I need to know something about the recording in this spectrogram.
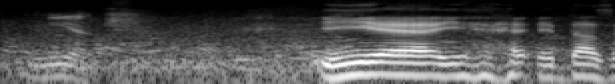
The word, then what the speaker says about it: Nietzsche: It's Nietzsche, because I kept saying Nietzsche, and I got told off by a few people. Then I was like, okay. Like, conceptually, it says Nietzsche.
